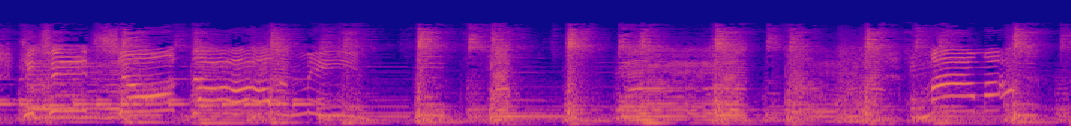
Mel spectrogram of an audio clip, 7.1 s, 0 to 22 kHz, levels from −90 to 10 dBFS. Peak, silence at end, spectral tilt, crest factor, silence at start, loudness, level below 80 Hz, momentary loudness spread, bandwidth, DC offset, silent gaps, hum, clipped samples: -10 dBFS; 0 s; -3.5 dB/octave; 16 dB; 0 s; -24 LUFS; -52 dBFS; 9 LU; 11 kHz; under 0.1%; none; none; under 0.1%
